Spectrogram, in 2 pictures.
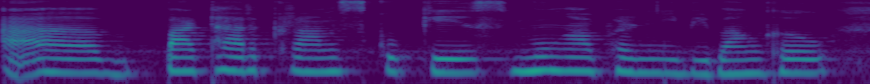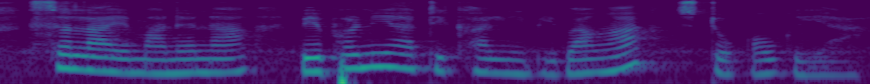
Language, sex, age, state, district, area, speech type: Bodo, female, 18-30, Assam, Kokrajhar, rural, read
